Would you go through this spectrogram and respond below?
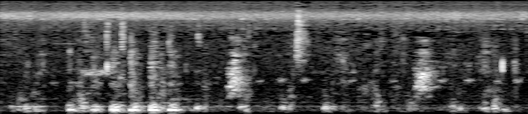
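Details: Blind raccoon in Anapa, Russia, giving low, rapid grunting pulses in a burst during the first two seconds, then scattered softer grunts, with faint clicks and rustling.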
